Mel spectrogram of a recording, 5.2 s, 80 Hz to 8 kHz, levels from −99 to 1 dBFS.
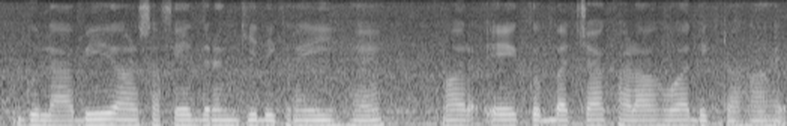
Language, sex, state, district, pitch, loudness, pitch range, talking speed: Hindi, male, Chhattisgarh, Balrampur, 120 Hz, -20 LUFS, 115-120 Hz, 185 wpm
